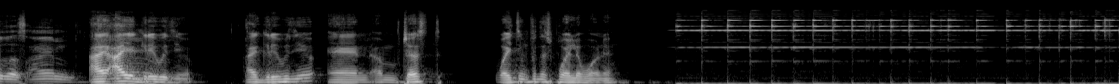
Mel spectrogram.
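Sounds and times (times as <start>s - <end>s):
speech: 0.0s - 6.2s
ice cream bell ringing: 6.7s - 11.1s.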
